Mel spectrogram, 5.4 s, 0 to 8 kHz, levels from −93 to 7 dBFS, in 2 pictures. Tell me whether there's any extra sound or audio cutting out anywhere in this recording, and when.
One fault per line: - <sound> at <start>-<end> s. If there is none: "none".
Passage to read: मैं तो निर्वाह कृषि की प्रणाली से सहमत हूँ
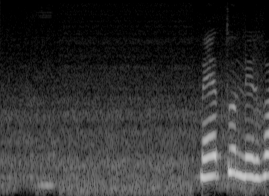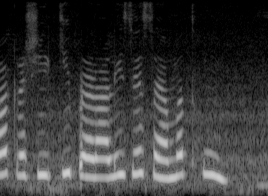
none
